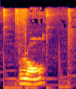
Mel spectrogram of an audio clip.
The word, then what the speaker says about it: blanc: Vous avez le début, après, blanc, un camp, froid. Voici la correction. Donc le début, la lettre muette, c'est la lettre T. Après, c'est la lettre S. Blanc, c'est la lettre C.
